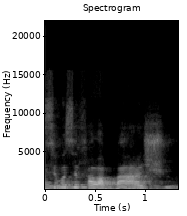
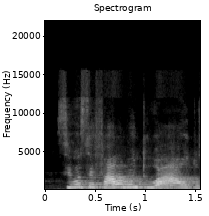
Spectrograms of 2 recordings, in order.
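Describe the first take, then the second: First: Softer, showing the soft way; speaking softly. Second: A little louder, showing the loud way; speaking too loud. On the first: Advising wives, demos speaking softly. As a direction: drop the voice to a hush-free softness. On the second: Advising wives, demos a louder voice. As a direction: push it up like talking too loud. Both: Shown as a demonstration.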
